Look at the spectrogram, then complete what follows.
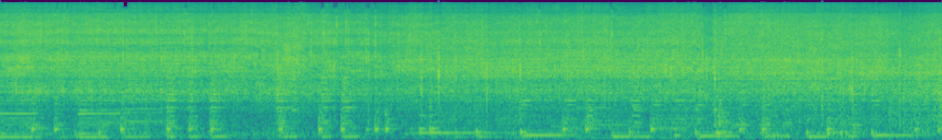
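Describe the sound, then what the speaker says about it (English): Pork chops browning in a frying pan give a loud, steady sizzle and spatter that runs unbroken from start to finish, with scattered low thumps and clatter from the pan beneath it. "Now we have to brown our pork chops."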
